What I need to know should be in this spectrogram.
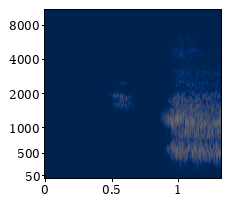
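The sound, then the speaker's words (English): A breath: a short, faint breathy sound, then a brief pause, then a louder rush of breath that runs to the end. “Oh, that was a breath.”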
